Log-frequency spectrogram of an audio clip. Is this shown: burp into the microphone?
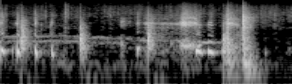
no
